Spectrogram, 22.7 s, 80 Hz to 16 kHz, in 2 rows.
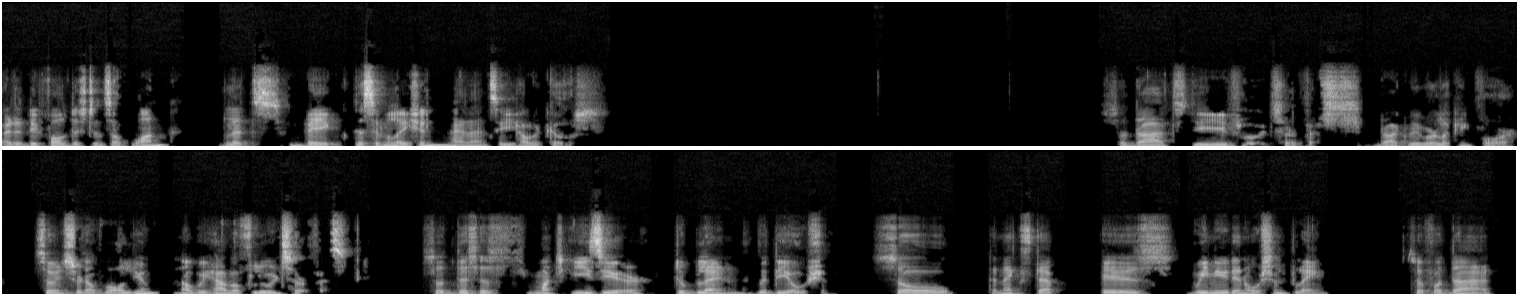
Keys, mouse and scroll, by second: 3.2 click, 6.3 click, 7.4 click, 7.8 click, 8.3 click, 9.4 middle click, 10.1 scroll up 2, 10.5-11.6 middle drag, 12.8 click, 13.8-14.2 shift+middle drag, 14.5-14.9 middle drag, 15.2 scroll down 2, 17.7 middle click.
